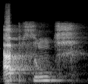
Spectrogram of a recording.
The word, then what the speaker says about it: absunt: português bônus abest ã e diante do som de s ou I tem o som de p absunt apo apit ã aqui o c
